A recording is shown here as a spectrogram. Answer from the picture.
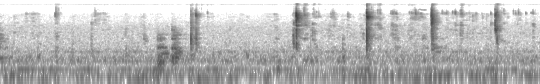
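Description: Close-up eating sounds: a mouthful of rolled omelette being chewed, with a few soft squishy sounds and then sharp wet mouth clicks about once a second in the second half.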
